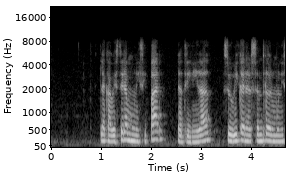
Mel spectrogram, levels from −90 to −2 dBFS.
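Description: No faults are audible in the speech; it reaches the listener through an Opus call path with the top end rolled off around 8 kHz, as expected for that link.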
